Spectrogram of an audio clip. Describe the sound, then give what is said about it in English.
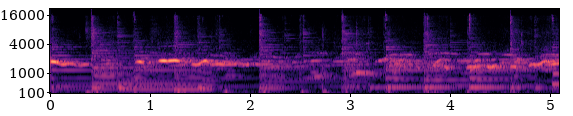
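A person whistles a clear, flowing melody, fairly loud, as the whistling part of a song performed in a barn, over a steady rhythmic instrumental accompaniment, with no one speaking. “And here's the whistling part.”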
